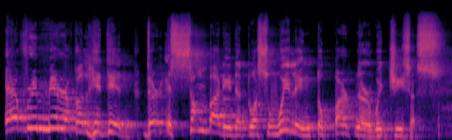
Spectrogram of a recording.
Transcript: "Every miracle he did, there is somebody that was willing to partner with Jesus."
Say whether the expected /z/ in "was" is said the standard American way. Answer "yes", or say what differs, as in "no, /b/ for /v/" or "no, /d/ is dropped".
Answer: no, /s/ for /z/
